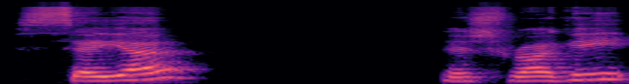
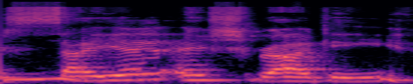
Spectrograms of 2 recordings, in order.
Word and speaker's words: Sayeh Eshraghi: a very special guest dr saya nishragi and i said it wrong again dr saya ashragi that was perfect hi judith thank you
